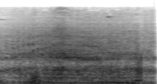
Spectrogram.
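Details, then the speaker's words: Motorcycle used for app rides: engine running with sharp, irregular cracking clicks from the rear. The owner suspects worn rear wheel bearings and plans to replace them. "minha moto tá fazendo um barulho aqui na parte traseira eu creio que seja creio que seja os rolamentos rapaziada tá fazendo um barulho feio"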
